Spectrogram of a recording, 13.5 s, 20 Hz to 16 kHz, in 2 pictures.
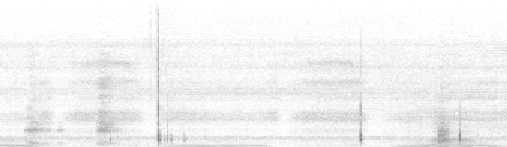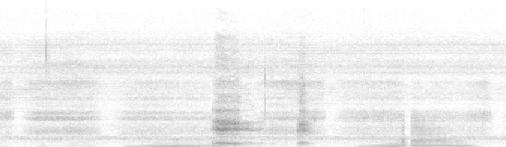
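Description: Repeated low, rough, fluttering breaths every few seconds, about 5 in 13 seconds, with a few soft snorts in a quiet room: snoring.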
